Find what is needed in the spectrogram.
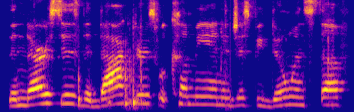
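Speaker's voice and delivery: ordinary talk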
